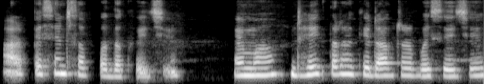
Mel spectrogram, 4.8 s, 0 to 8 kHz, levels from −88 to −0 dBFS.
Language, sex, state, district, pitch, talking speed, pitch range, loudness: Maithili, female, Bihar, Saharsa, 220 Hz, 160 wpm, 210-250 Hz, -15 LUFS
